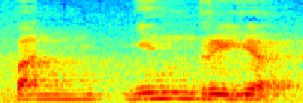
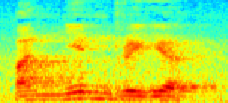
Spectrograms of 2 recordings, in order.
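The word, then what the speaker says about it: paññindriya: Panyindriya. Panyindriya. Panya long R plus Indriya.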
